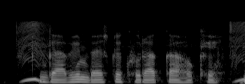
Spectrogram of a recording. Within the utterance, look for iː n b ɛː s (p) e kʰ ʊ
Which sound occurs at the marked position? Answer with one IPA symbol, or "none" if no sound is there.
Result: k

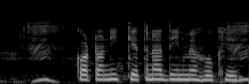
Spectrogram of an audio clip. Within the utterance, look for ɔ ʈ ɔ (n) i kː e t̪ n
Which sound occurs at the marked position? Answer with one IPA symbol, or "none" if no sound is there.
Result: n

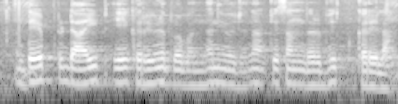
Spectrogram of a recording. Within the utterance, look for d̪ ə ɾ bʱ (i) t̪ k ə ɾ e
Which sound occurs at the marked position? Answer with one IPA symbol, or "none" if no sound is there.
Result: i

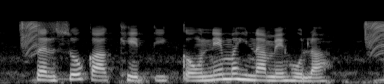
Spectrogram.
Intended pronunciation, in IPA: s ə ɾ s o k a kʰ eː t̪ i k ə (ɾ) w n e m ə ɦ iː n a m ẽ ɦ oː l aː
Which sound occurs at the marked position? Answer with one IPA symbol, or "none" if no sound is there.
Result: none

